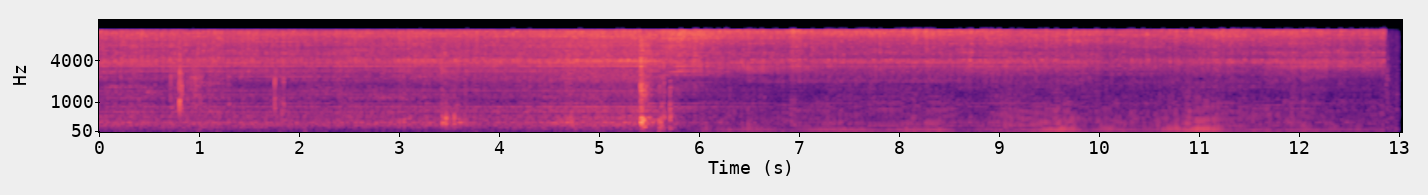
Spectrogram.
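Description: Ultrasonic cleaner running: a steady hiss with a faint buzz from its tank of hot water and Dawn dish soap as it works rust off a hydraulic valve spool and spring. A few light knocks come through, the loudest about five and a half seconds in, and a low hum joins from about six seconds in.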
